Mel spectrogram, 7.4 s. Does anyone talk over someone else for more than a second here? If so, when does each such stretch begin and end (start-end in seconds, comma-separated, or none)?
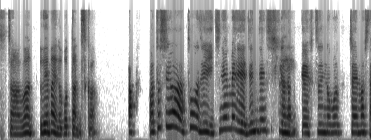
none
